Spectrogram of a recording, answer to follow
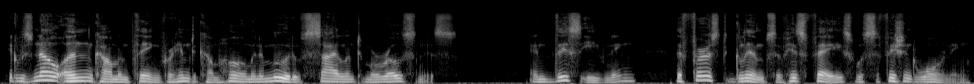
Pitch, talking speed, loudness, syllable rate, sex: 125 Hz, 170 wpm, -21 LUFS, 4.7 syllables/s, male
